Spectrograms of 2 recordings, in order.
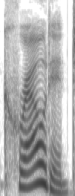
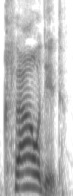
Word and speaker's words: crowded: 이 R 발음이 어려워서 이거 clouded, clouded 이렇게 발음이 자주 되는데 그렇게 발음하면 안 되고요. Crowd, 우리 약간 ra 발음으로 crowded 발음 도와드릴게요.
